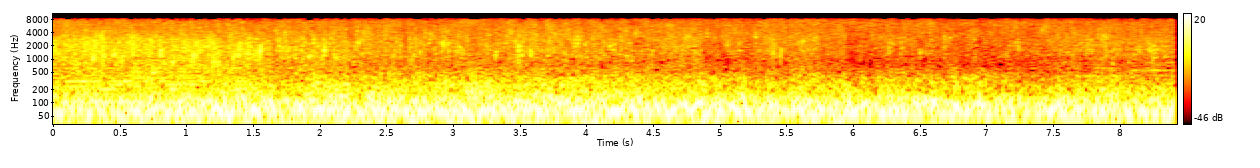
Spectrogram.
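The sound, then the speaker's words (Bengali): Heavy, unseasonal rain pouring down on a wooded hillside under a darkened sky, a dense, loud, steady roar of hiss that stays unbroken throughout. “কিন্তু কিছুটা এগোতেই দারুণ বৃষ্টি এলো।”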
